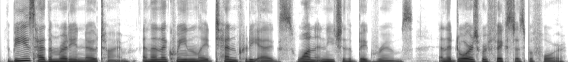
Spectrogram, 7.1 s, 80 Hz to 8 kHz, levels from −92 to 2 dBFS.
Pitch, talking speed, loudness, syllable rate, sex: 180 Hz, 255 wpm, -17 LUFS, 5.7 syllables/s, female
